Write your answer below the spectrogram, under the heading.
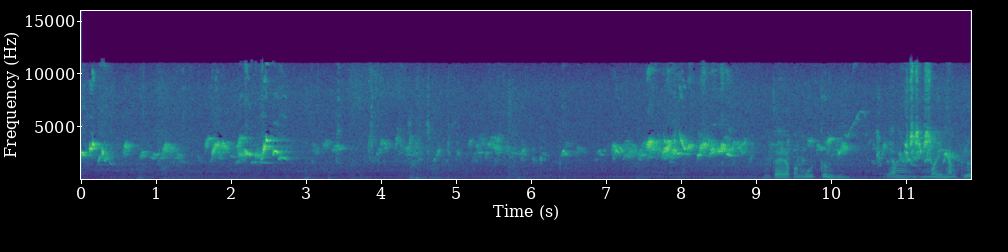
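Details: Captive red-whiskered bulbul decoy giving chattering warbled phrases early on and again near eight seconds, while a man talks over the final few seconds.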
